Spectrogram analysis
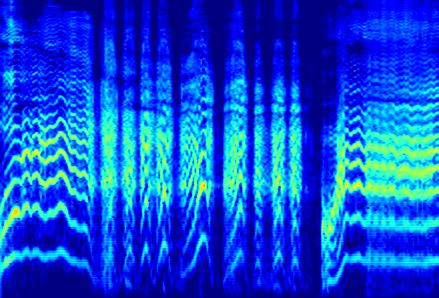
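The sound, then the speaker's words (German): Loud, high-pitched screaming of people yelling together as loud as they can while drumming their fists on their chests like apes: a long sustained shriek, then a rapid burst of short choppy yells, a brief pause, and another drawn-out scream to finish. “Dabei schreien wir alle zusammen ganz laut.”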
